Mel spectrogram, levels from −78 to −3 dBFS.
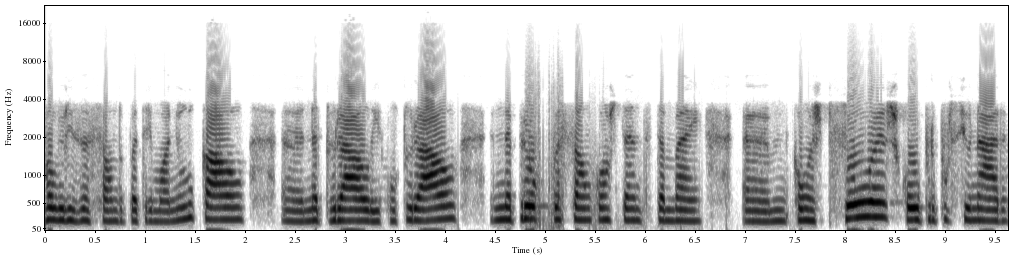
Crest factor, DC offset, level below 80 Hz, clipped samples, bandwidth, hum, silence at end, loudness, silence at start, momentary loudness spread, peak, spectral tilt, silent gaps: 10 dB; under 0.1%; -48 dBFS; 1%; 12 kHz; none; 0 s; -11 LUFS; 0 s; 12 LU; 0 dBFS; -6.5 dB/octave; none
